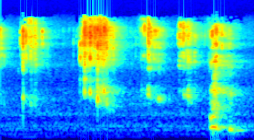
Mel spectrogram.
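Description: Crunchy chewing of a dry pork rind, with five crisp, bright bursts of biting and mastication in an uneven rhythm, the second burst longest and loudest, and no talking.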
